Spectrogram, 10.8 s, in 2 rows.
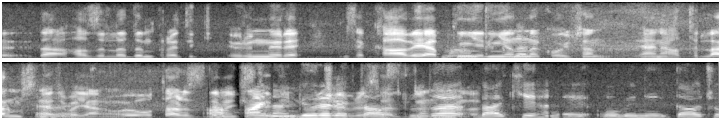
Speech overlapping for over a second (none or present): present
